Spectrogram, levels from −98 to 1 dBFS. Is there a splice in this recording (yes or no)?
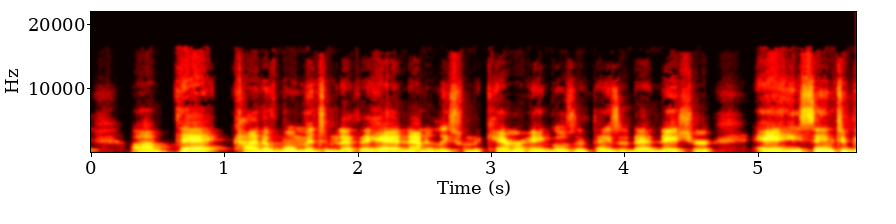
yes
